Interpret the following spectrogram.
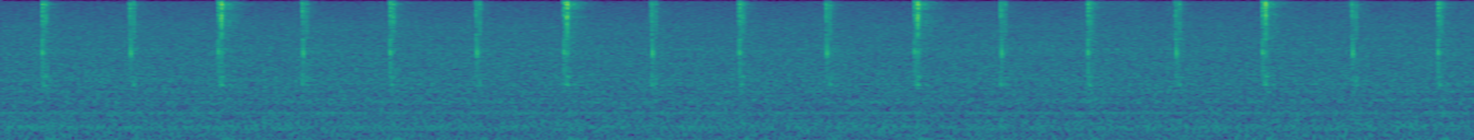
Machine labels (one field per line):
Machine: valve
